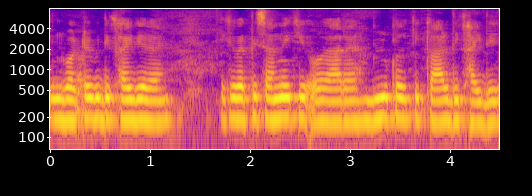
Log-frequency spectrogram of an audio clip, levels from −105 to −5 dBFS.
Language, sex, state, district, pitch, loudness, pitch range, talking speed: Hindi, female, Uttar Pradesh, Budaun, 185 Hz, -14 LUFS, 175-190 Hz, 295 wpm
